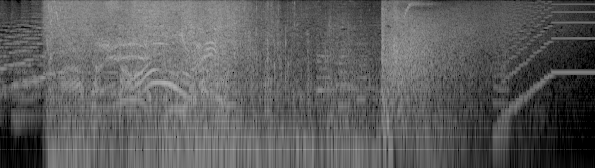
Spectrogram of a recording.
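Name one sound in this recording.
A loud magical blast roars and crackles.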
